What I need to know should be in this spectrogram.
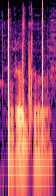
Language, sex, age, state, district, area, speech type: Odia, male, 30-45, Odisha, Nabarangpur, urban, spontaneous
